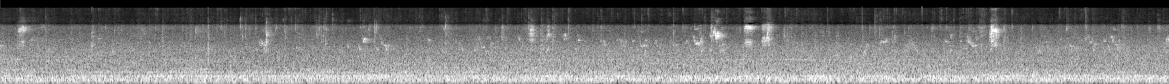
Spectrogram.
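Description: Steady rain falling on a garden, with a few short, high chirps now and then, the loudest about seven and ten seconds in.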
